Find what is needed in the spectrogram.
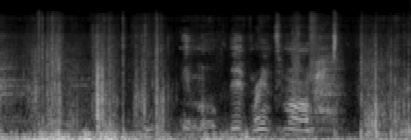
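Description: Footsteps crunching on packed snow, with a low rumble that is loudest in the first second.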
